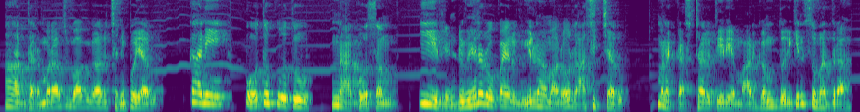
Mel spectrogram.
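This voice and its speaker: A man's voice: on the high side, very animated, moderate pace, a little mellow, soft background music. A man playing an honest, humble poor gardener in a moral story, earnest and deferential. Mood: excited, relieved. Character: humble, honest poor male gardener, tearful, devoted husband. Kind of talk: dramatised moral storybook dialogue.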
